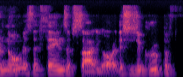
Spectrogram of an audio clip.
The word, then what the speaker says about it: Sardior: Sardior, according to the internet, is pronounced Sardior, and was the dragon god of night, psionics, and secrets, and he was also the master of the gem dragons.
